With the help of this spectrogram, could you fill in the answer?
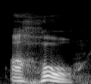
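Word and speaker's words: ʻAho: The apostrophe is a glottal stop. And so when you say her last name, it is the vocal cord closed with the vowel sound A. Aho is her name.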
